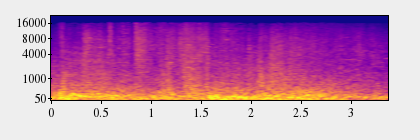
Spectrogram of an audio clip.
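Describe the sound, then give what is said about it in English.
A heavy explosion of a building roars and rumbles continuously, deep and loud, with dense crackling debris noise filling the whole stretch and no voices; the blast shatters rock, concrete and stone and partially demolishes the buildings to either side. “The light that you thought was flashes of muzzle fire and may have been gives way to an even brighter light as the building itself goes up in an explosion.”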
